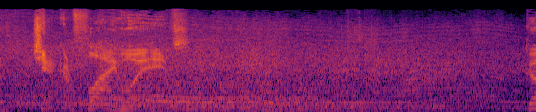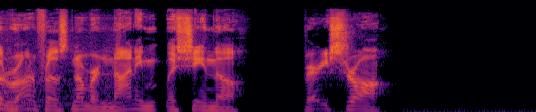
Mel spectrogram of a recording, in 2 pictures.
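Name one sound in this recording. Race car engines roar loudly and rev up and down.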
